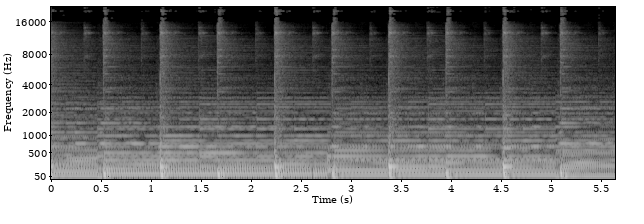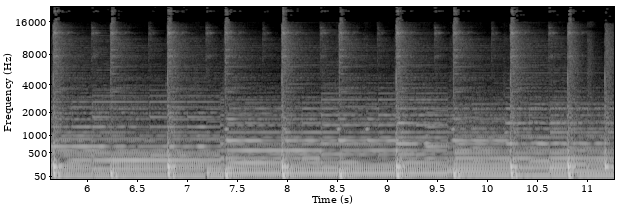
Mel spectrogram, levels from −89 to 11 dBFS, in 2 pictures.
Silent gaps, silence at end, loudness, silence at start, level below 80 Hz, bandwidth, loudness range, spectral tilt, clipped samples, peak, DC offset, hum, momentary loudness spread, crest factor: none; 0 s; -20 LUFS; 0 s; -24 dBFS; over 20 kHz; 1 LU; -6.5 dB/octave; under 0.1%; -2 dBFS; under 0.1%; none; 3 LU; 18 dB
